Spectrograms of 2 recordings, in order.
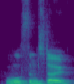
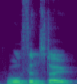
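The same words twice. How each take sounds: Both takes have the same delivery.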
